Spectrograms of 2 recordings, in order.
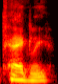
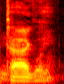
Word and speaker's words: Tagle: Uh, So you're going with Tagley. I am. Yeah, thanks for reminding me how that's pronounced. You better be right, because I'm going to start saying Tagley.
